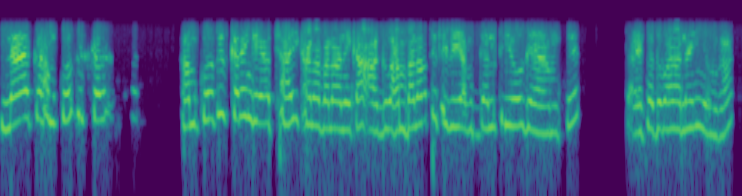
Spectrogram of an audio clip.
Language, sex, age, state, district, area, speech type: Urdu, female, 60+, Bihar, Khagaria, rural, conversation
